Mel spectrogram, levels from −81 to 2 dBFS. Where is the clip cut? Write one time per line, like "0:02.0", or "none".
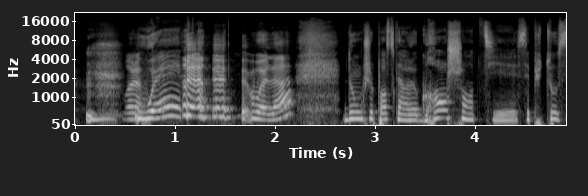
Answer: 0:01.1
0:03.2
